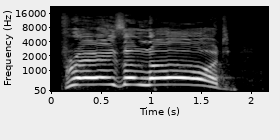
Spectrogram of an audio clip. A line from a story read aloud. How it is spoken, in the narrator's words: She shouted again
